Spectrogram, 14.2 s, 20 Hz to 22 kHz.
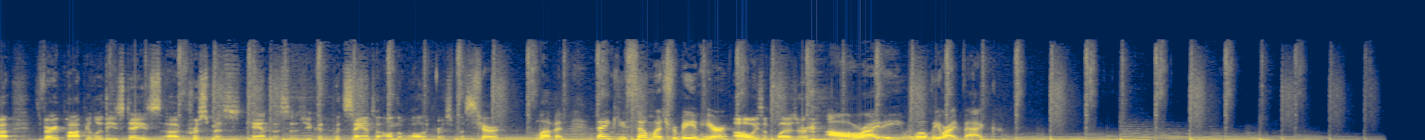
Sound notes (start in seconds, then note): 9.0 laughs; 13.0 smooth jazz music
